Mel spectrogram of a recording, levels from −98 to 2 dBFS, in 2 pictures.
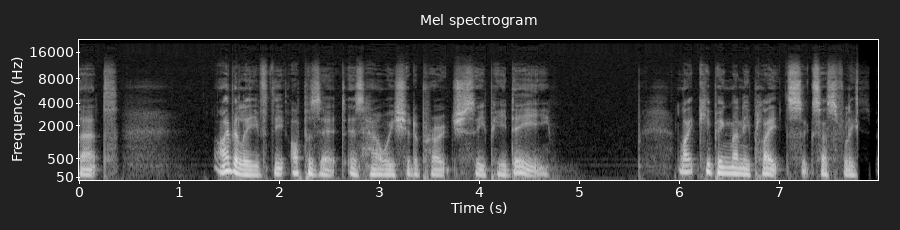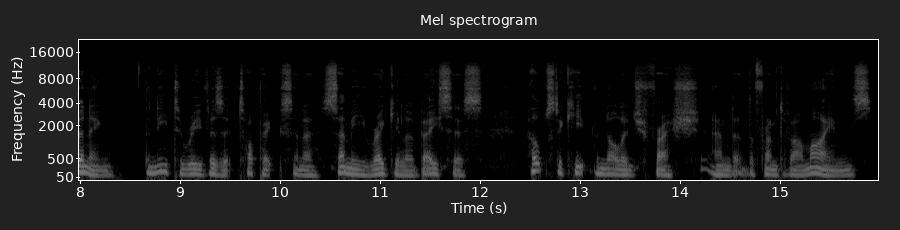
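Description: From 7.78 s, just after "keeping many plates successfully", the speech drops by about 40 dB and stays down until the end. The likely cause is one channel inverted: reversed polarity on one side cancels the shared content in the mono sum, leaving only the difference between channels.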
